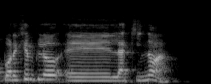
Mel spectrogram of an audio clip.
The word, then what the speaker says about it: quinoa: llaman hoy hay like quinoa no y de hecho la pronuncian más parecido a como lo pronuncian los guaraníes este los brandys perdón los este disolver los que ellos quinua vale aquí en méxico pensemos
